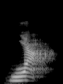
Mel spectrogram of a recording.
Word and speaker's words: nya: Number 10 is nya, and we pronounce it nya. It sounds like NY in Kenya or in the beginning of Niagara.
